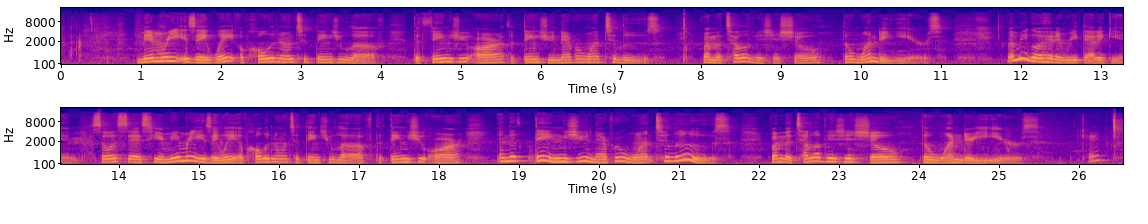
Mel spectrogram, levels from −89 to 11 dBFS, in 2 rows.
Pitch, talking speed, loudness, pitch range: 200 Hz, 165 wpm, -16 LUFS, 175-230 Hz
